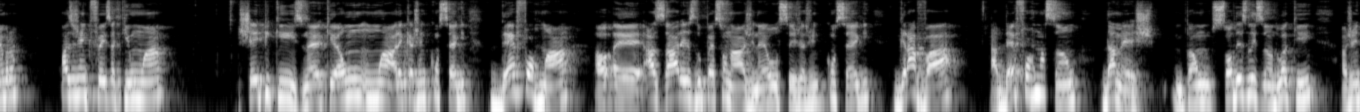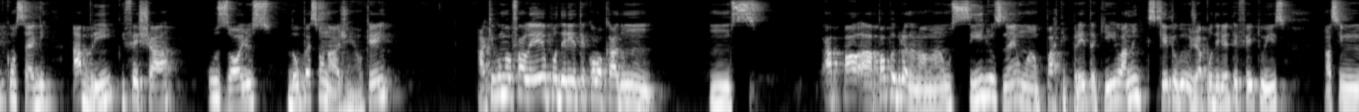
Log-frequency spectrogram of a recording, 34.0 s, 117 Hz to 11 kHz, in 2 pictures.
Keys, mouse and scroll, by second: 15.0-17.9 drag, 18.5 click, 19.7-22.8 drag.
